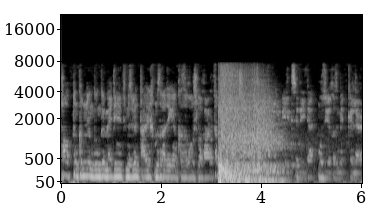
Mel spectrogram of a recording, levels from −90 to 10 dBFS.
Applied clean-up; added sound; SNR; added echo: classical method WPE with log-MMSE.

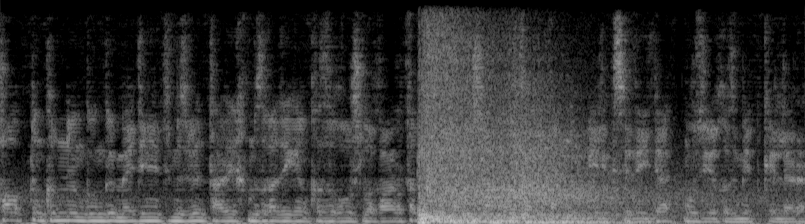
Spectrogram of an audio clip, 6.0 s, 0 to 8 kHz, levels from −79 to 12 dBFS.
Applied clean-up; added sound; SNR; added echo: none; Boom; -1 dB; reverberation time 0.2 s.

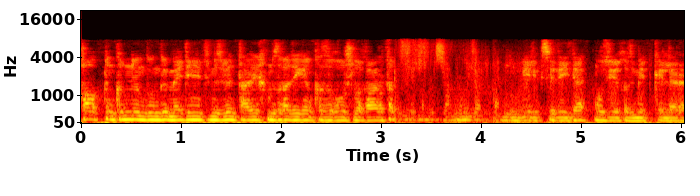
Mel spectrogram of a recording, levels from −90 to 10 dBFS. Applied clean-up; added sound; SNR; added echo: neural separator model SepFormer DNS4.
